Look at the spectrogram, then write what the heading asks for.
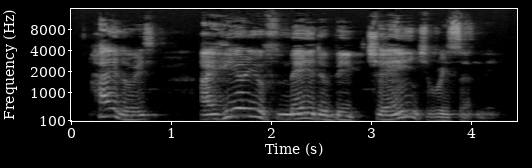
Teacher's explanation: If it is a statement, then the tone will be just normal. It's a falling tone at the end. So pay attention to the word recently.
